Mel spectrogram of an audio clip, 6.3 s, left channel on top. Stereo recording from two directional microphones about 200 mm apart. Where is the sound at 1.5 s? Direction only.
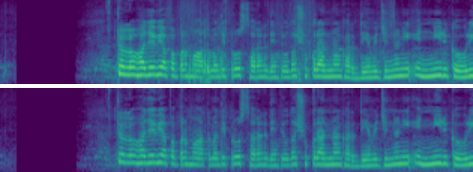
Centre (ahead or behind).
